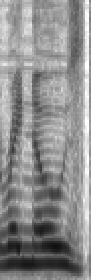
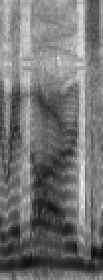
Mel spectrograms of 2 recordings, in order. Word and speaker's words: Raynaud's: Found out you have I have something called Raynaud's disease. I just looked it up, and thank you on the text line because they were laughing at my Renard's disease.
